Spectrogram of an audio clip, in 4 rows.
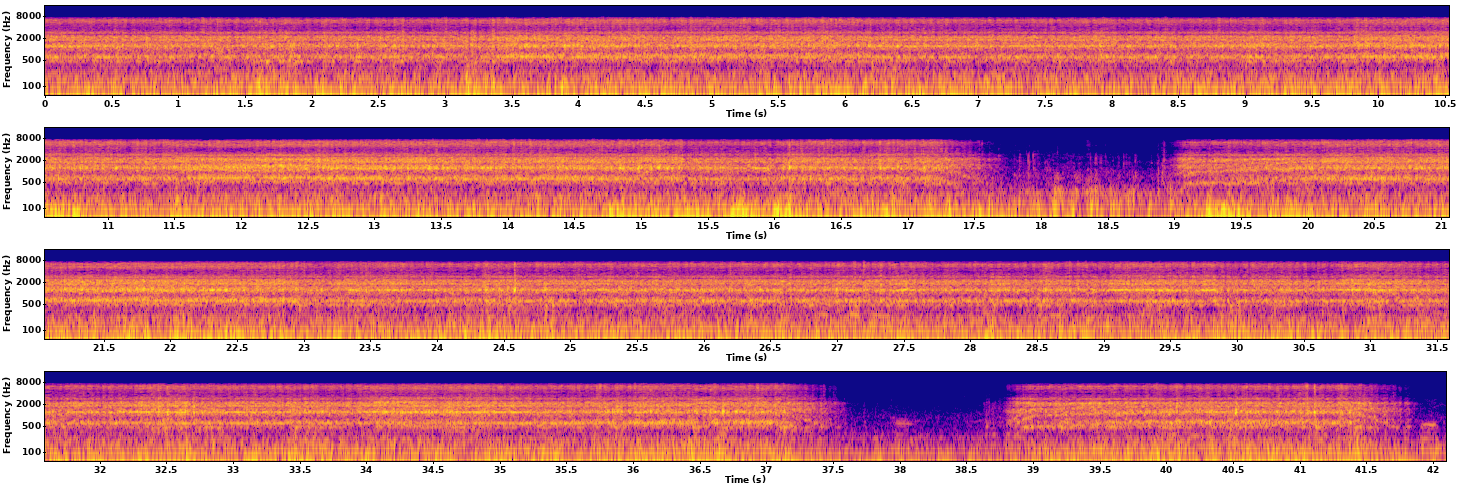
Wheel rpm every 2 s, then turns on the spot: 160, 160, 160, 160, 160, 160, 160, 160, 110, 60, 160, 160, 160, 160, 160, 160, 160, 160, 100, 70, 120.
none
